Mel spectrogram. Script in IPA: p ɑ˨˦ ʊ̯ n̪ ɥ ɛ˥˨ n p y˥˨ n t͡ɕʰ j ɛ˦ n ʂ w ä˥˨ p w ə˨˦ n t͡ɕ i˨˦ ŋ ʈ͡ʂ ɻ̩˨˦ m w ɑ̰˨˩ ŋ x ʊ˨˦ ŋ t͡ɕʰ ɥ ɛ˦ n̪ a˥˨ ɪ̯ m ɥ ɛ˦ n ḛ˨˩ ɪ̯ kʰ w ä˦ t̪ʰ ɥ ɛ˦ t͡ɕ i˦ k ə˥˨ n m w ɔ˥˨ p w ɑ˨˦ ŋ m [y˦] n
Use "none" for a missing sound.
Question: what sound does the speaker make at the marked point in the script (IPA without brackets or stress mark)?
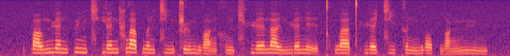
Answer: y˥˨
